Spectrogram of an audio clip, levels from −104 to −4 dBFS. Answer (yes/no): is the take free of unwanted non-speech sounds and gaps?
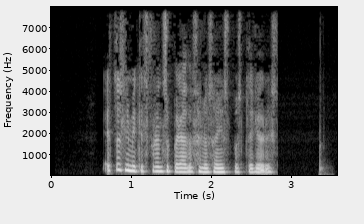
no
